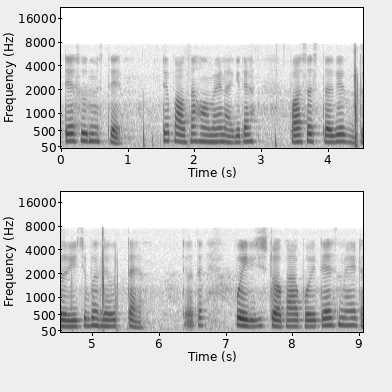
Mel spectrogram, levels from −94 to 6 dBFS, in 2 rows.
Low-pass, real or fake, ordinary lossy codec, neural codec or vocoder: none; real; none; none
